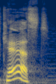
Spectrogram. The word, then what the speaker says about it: Kasst: Is it just K-A-S-S-T? Or? – Oh, these are my friends, Cast.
